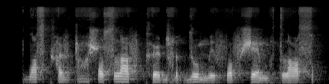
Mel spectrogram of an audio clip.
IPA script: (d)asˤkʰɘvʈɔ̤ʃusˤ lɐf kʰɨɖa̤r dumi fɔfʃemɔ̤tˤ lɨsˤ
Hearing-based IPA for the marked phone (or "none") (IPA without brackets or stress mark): d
